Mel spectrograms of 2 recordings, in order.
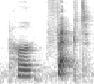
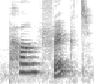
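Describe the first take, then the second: First: The stress is on the second syllable. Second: The stress is on the first syllable. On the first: It is a verb meaning to make something better. "The final part of this phrase is what we're going to emphasize" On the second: It is the ordinary word describing something flawless. "there is a different emphasis in pronunciation"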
